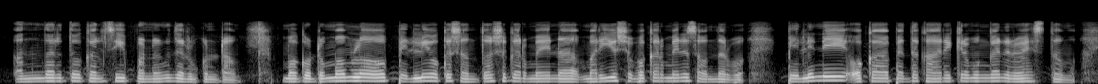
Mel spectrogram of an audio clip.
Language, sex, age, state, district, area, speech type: Telugu, male, 18-30, Andhra Pradesh, Konaseema, rural, spontaneous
